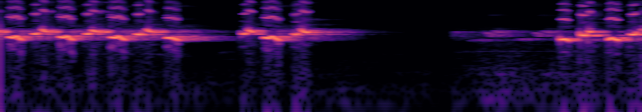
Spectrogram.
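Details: Yellow-vented bulbul giving a long rapid song used to lure other bulbuls into singing; fast chattering bursts of bright notes, a short silence, a thin drawn-out whistle, then the rapid chatter resumes.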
